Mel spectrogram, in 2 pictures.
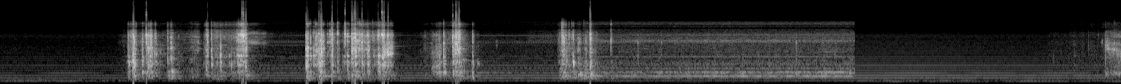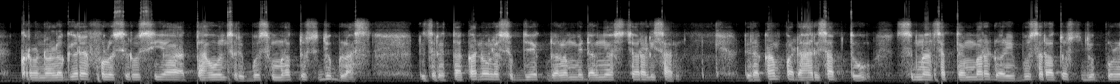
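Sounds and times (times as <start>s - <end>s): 
steady electrical hum: 0.0s - 22.4s
audio recorder clicks and clatters from being switched on: 1.3s - 4.8s, 5.6s - 6.2s
speech: 11.6s - 22.4s.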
